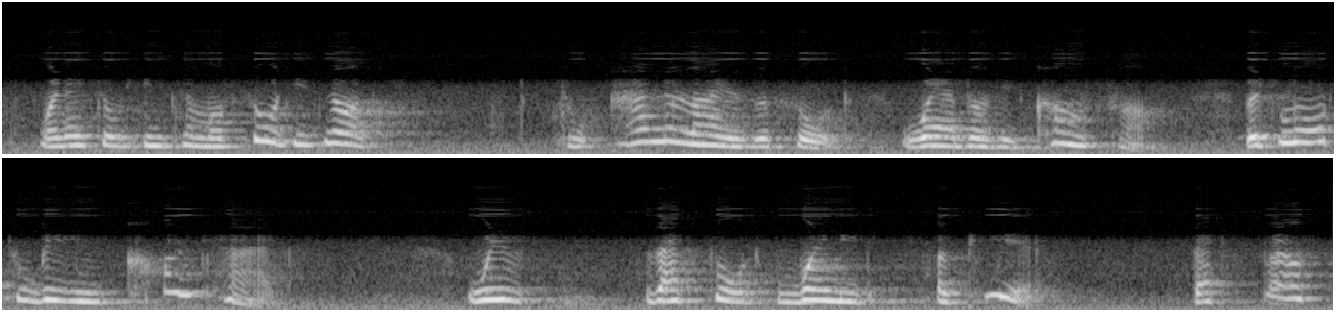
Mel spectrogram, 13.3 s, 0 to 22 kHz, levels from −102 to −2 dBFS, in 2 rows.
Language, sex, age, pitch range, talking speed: English, female, 60-79, 215-285 Hz, 145 wpm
